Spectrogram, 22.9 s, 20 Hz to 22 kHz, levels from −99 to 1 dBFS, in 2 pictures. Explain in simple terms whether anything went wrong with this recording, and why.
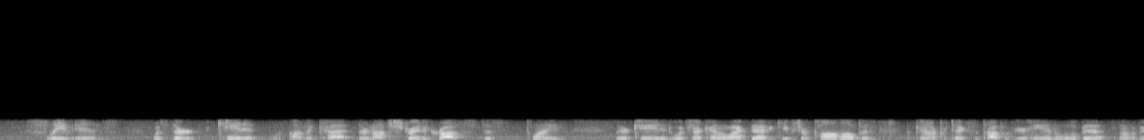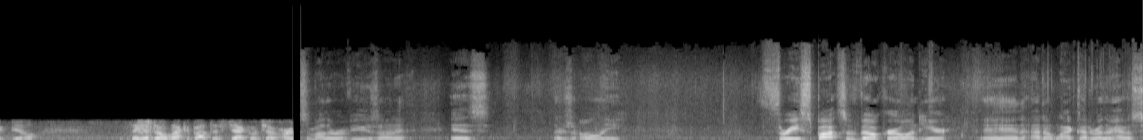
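For the first 14.45 seconds the audio sounds dull and boxy, with nothing above 3 kHz. It then clears after a brief gap, likely an input switched to a poorer device.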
